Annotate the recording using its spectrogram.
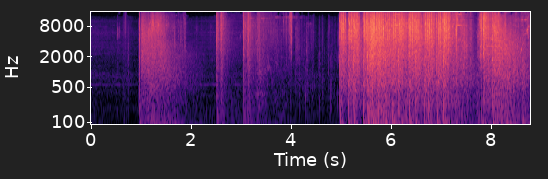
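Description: Gunfire from a video game rifle bursts loudly.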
